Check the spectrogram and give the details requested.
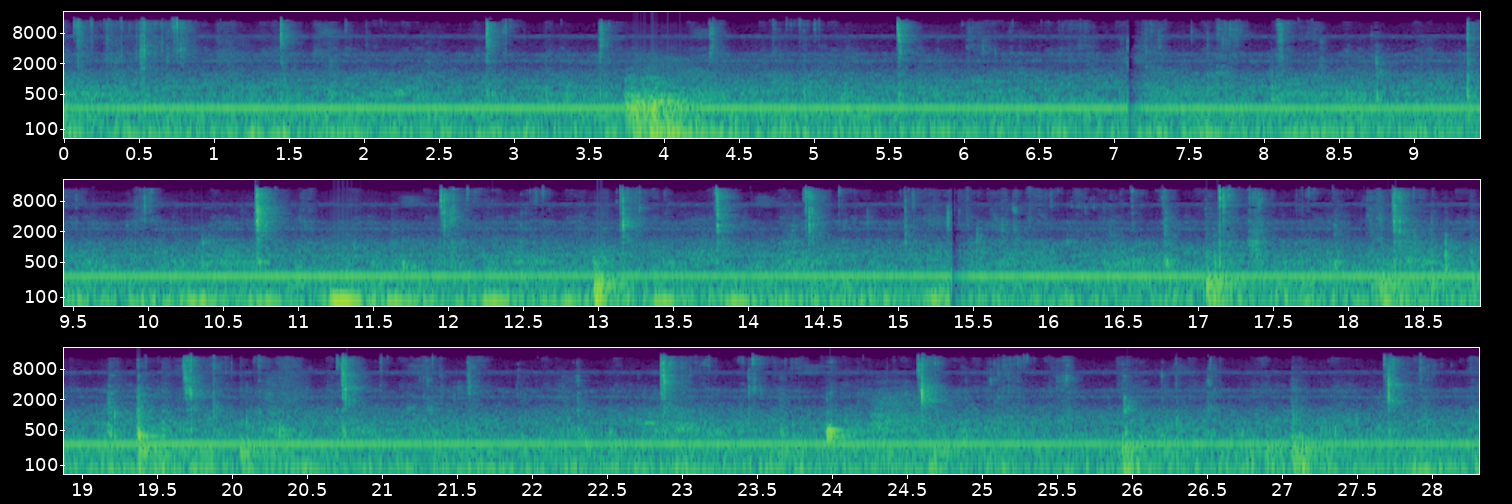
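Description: A person chewing and biting fried samosas close to the microphone: many short crisp crunches and mouth clicks, over a steady low hum.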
